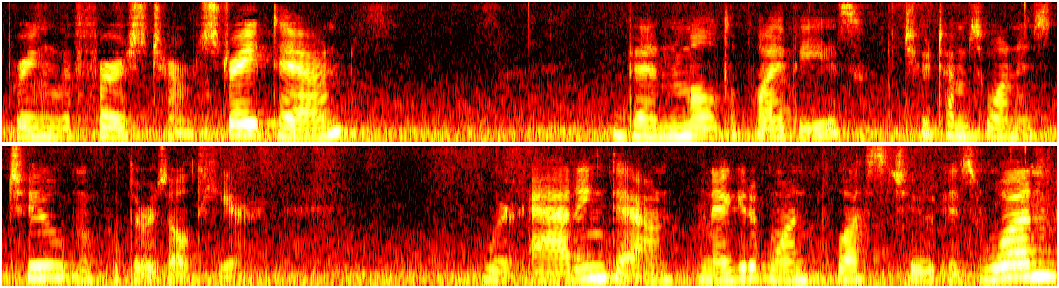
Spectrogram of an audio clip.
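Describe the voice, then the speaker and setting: A woman of medium pitch with lively intonation, fairly slow pace and long, frequent pauses, amid noticeable background noise and audible room echo. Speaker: high school math teacher. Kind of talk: recorded lecture. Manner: casual, with fillers.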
